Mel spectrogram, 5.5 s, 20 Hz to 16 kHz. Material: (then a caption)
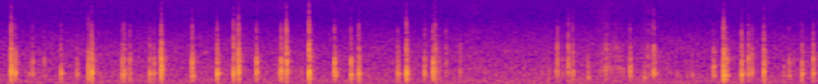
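Plastic. Fingernails tap and scratch the sides of a clear plastic dish soap bottle, partly filled with liquid and held in both hands. About 32 quick, dry, hollow clicks sound in an uneven rhythm, centered around 500 Hz with almost no ring, briefly pausing before resuming.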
